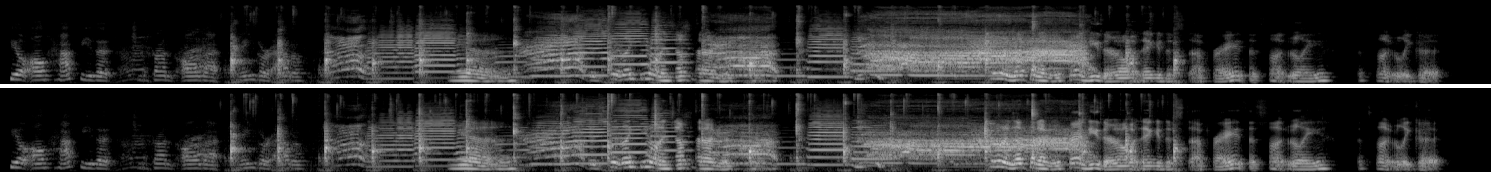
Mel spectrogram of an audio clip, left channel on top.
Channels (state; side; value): normal; both; correlation 0.39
